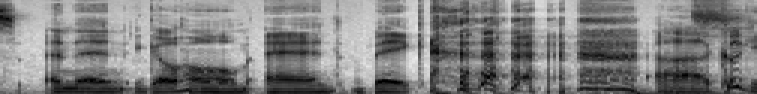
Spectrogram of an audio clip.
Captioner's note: laughs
